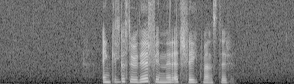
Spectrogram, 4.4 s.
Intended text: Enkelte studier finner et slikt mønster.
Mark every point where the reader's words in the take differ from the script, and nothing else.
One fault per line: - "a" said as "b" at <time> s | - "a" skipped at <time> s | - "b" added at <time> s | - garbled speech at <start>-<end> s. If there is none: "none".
none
